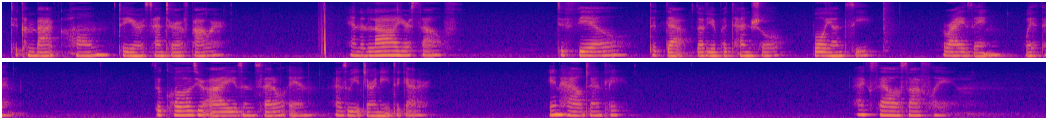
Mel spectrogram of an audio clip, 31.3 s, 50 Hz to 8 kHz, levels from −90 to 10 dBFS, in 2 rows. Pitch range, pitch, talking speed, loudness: 195-220 Hz, 210 Hz, 70 wpm, -29 LUFS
